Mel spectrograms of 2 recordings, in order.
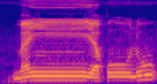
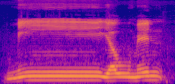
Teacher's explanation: یہاں نون ساکن کے بعد یا ہے، تو یہاں ادغام مع الغنہ ہے، ایک الف یا 2 حرکات کی مقدار ہم نے اس کو لمبا کیا۔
